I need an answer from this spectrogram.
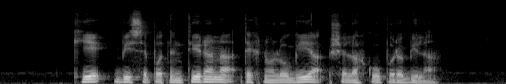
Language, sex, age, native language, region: Slovenian, male, 18-29, Slovenian, Central Slovenia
